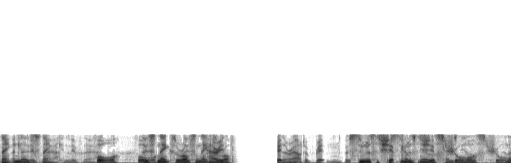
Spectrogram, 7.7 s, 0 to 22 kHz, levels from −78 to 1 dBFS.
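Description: From the start, the speech carries a doubled audio track: a second full-band copy trails the original by roughly 0.7 s, only a few dB quieter. It is most likely a second capture through a slower path or two misaligned copies in an edit. Unlike acoustic echo or reverb, the copy has no decay and no room colour. It is a clean, equally bright repeat, so the speech seems to overlap itself rather than ring.

At 3.48 s comes a long network dropout, likely from audio that never arrived. The receiver keeps the last sound going as a fading buzz or hiss, and after a short moment that gives way to silence lasting about 0.6 s. Speech resumes at 4.17 s with roughly 0.68 s of material missing. That loss, plus the concealment tail, separates it from a simple mute or a momentary glitch. Everything sits below 4 kHz, which fits a G.711 mu-law call link.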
